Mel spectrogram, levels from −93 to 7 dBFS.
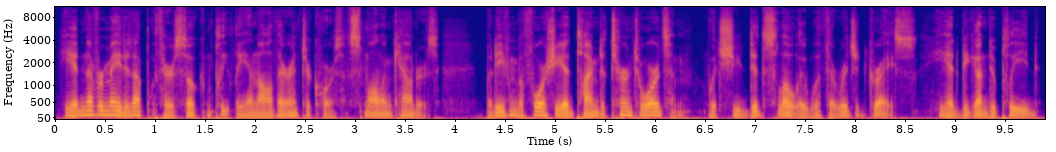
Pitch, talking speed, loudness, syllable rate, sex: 95 Hz, 240 wpm, -19 LUFS, 6.3 syllables/s, male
